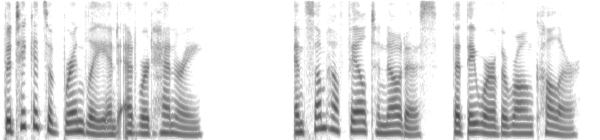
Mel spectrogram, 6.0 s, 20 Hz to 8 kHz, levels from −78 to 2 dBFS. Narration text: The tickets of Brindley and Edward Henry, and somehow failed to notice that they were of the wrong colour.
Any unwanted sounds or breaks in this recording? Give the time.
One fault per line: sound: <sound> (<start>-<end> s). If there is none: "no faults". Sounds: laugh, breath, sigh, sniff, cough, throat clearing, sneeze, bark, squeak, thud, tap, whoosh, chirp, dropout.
no faults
